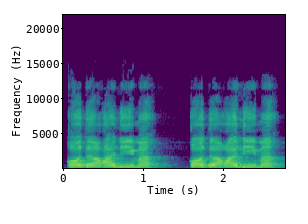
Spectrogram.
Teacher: دال کو جھٹکا دینا ہے، دال حروف قلقلہ کا حرف ہے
